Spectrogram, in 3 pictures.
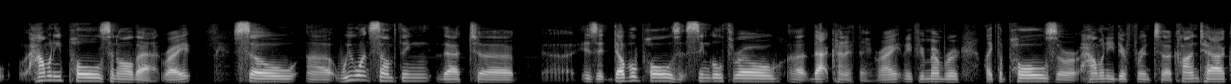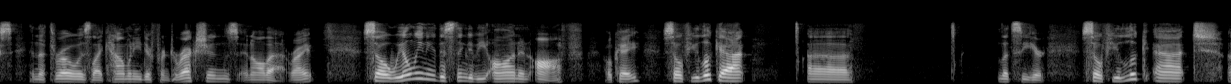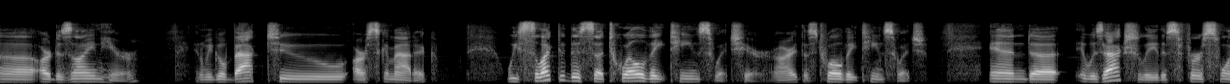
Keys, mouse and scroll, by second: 25.4 click, 28.0 click, 33.4 click, 33.5 alt+Tab, 34.7 right click, 36.1 scroll down 1.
